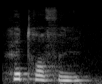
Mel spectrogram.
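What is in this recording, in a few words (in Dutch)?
"getroffen", Dutch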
